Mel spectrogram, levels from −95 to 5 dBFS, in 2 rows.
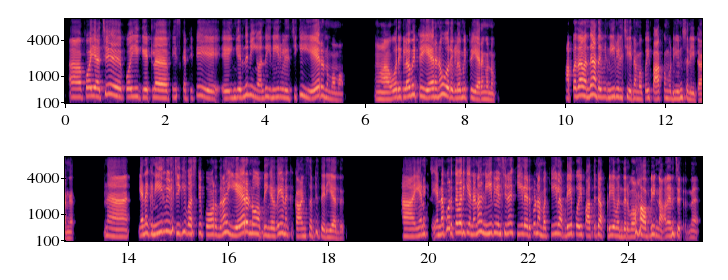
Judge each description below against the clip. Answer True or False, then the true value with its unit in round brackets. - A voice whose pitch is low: False (245 Hz)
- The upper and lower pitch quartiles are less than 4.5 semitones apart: True (4.0 semitones)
